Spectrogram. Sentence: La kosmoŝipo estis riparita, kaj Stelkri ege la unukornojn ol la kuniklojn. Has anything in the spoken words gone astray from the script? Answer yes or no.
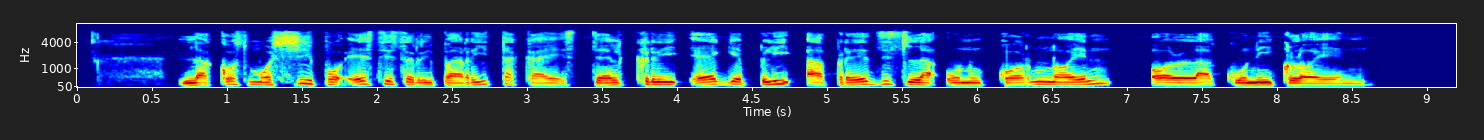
yes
